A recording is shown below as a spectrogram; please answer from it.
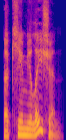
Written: accumulation

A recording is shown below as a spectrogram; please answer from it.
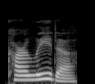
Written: karlita

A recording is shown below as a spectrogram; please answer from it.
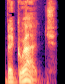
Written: begrudge

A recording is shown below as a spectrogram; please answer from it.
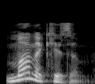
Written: monachism

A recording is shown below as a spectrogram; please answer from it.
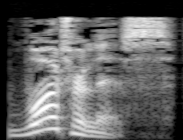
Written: waterless

